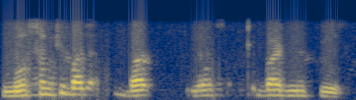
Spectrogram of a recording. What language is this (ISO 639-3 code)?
kas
